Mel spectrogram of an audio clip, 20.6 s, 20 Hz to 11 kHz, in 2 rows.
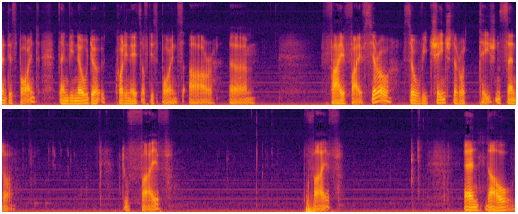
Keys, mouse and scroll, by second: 10.6 click, 11.1 scroll down 2, 12.2 click, 14.7 5, 15.5 click, 16.5 5, 18.4 Return.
